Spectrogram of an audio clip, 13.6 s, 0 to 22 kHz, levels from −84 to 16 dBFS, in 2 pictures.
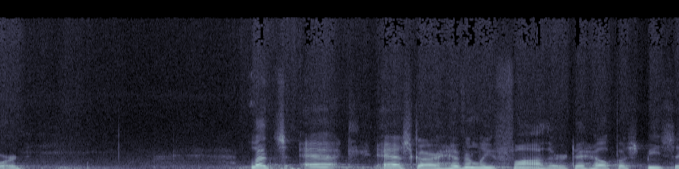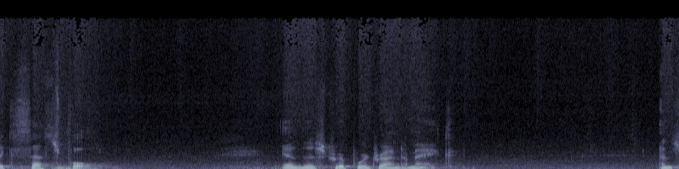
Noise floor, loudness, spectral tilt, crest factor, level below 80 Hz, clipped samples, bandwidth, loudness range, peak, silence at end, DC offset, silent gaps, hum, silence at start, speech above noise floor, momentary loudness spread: -50 dBFS; -21 LUFS; -7.5 dB/octave; 20 dB; -48 dBFS; under 0.1%; over 20 kHz; 8 LU; -2 dBFS; 0 s; under 0.1%; none; none; 0 s; 29 dB; 22 LU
